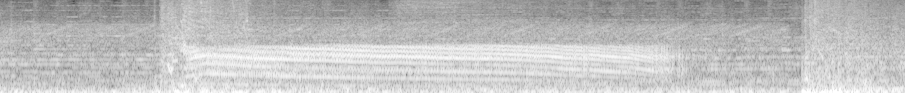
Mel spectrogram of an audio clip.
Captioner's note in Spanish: Grita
